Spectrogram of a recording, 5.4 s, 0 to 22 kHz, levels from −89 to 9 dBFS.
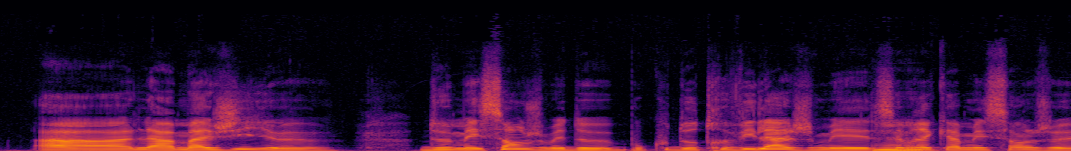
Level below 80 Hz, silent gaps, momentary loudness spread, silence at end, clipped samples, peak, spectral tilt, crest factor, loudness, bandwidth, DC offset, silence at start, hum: -52 dBFS; none; 8 LU; 0 s; under 0.1%; -2 dBFS; -5 dB/octave; 16 dB; -19 LUFS; 13 kHz; under 0.1%; 0.15 s; none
